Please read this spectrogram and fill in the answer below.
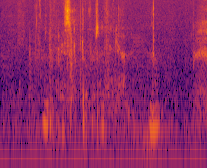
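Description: Faint whispered speech: a few quiet, breathy words over the quiet of the room.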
